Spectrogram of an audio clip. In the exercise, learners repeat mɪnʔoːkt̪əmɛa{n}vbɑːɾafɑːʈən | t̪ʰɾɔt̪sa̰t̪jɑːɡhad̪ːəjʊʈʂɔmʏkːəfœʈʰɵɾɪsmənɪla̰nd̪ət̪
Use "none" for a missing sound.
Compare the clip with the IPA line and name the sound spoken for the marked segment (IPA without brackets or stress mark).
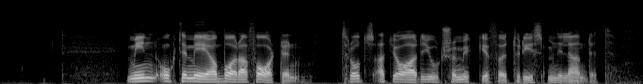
none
